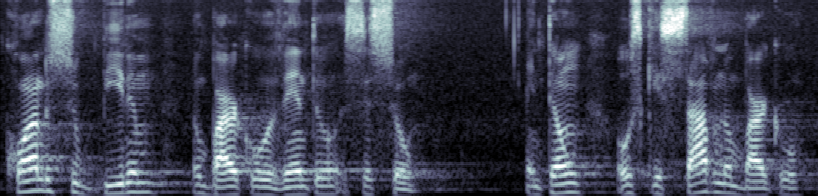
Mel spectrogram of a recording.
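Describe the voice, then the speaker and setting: A man preaching a sermon in a church and reading scripture aloud, often pausing to search for words and correct himself. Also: mid-range voice, a little mellow. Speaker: pastor. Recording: long church hall reverb.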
